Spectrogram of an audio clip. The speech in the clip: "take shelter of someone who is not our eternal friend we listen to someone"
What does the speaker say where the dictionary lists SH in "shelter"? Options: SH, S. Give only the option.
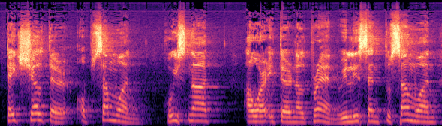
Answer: SH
